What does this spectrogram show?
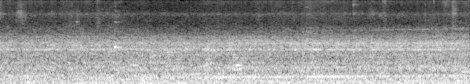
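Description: Steady rumble of a Tokyu commuter train running, heard from inside the car, with a faint steady hum.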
